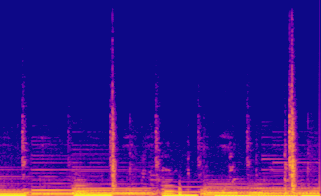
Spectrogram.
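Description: A hip-hop beat built from a chopped sample plays, with a moving bass line under pitched sample notes and short sharp percussion hits.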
